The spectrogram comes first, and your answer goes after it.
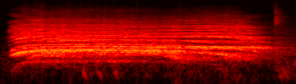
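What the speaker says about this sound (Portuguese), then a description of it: "Quem tá feliz aí grita eu." An audience at a training session shouts one long unified syllable in reply to a question, a loud, sustained crowd yell that holds for over two seconds and then drops off.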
